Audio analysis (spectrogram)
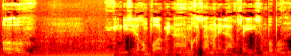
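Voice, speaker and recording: Guy acting meek honest young lad, filipino radio drama, soft hesitant manner, noisy background. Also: medium pitch, little pitch movement, a little fast, close to an everyday voice. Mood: hesitant, resigned. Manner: hesitant, gentle, submissive. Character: meek, forbearing, honest poor young boy.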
